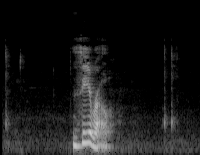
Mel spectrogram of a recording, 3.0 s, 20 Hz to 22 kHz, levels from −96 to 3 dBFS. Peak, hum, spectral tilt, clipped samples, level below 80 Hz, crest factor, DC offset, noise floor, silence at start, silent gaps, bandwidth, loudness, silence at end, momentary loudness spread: -8 dBFS; none; -6.5 dB/octave; under 0.1%; -70 dBFS; 22 dB; under 0.1%; -69 dBFS; 1.1 s; none; 9.2 kHz; -27 LUFS; 0.4 s; 22 LU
